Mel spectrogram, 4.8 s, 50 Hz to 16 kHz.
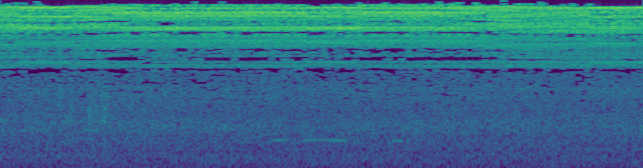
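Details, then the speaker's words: Lotos LTP5000D plasma cutter with faulty pilot arc, not cutting and no cooling fan power: steady sharp high hiss with faint whine over distant traffic, mic close to the power supply board; suspected high-voltage leak or breakdown, unconfirmed. "sounds like a high voltage leak like a breakdown"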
